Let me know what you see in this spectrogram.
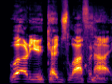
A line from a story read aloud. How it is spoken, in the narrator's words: he grumbles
